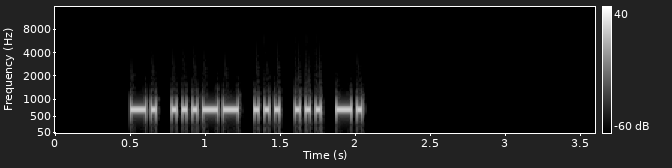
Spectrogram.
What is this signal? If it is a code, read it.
Morse code, heard as a keyed tone, about 36 wpm, 700 Hz. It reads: N3SSN
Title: USA Call Signs - 5 Characters - Repeated 3x - 35wpm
